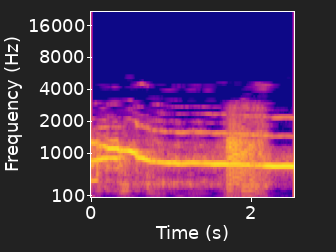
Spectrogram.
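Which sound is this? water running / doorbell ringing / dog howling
dog howling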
